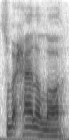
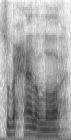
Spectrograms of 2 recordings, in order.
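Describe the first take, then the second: No difference in how they are said.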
